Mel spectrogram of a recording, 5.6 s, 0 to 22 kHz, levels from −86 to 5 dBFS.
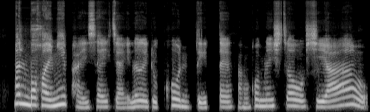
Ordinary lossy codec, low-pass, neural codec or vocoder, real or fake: none; none; none; real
